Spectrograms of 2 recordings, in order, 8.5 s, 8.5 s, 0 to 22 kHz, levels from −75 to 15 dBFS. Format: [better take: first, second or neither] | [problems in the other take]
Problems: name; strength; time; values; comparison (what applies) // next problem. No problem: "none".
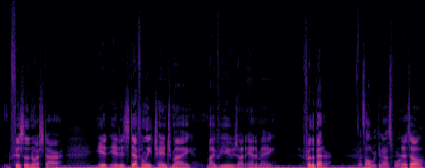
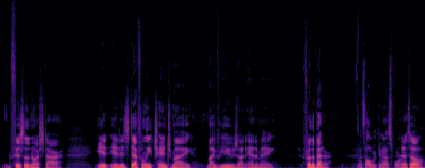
second | low rumble; faint; from 1 to 3.5 s and from 5 to 7.5 s; 20 dB below the speech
